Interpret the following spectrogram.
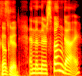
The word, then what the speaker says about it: fungi: And then there's fungi. Fungi, with that specific pronunciation.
